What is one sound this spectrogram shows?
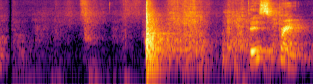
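Plastic jars knock down onto a hard counter.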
